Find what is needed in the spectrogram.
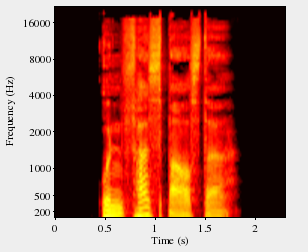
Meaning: inflection of unfassbar: 1. strong/mixed nominative masculine singular superlative degree 2. strong genitive/dative feminine singular superlative degree 3. strong genitive plural superlative degree
- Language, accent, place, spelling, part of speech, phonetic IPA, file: German, Germany, Berlin, unfassbarster, adjective, [ʊnˈfasbaːɐ̯stɐ], De-unfassbarster.ogg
